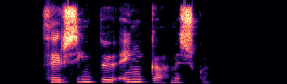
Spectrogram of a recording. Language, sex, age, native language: Icelandic, female, 30-39, Icelandic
